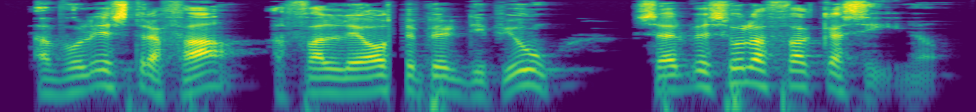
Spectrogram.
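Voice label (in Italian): "fa le ose per di piu", vocabolario dialettale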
